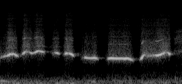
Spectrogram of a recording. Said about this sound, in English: Then I give him the universal audio notification. Try whistling.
